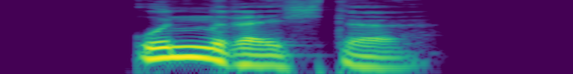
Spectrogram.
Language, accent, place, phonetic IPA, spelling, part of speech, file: German, Germany, Berlin, [ˈʊnˌʁɛçtə], unrechte, adjective, De-unrechte.ogg
- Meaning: inflection of unrecht: 1. strong/mixed nominative/accusative feminine singular 2. strong nominative/accusative plural 3. weak nominative all-gender singular 4. weak accusative feminine/neuter singular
